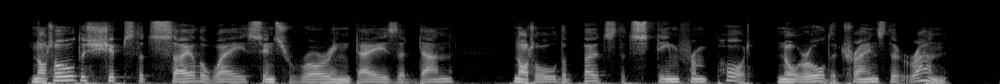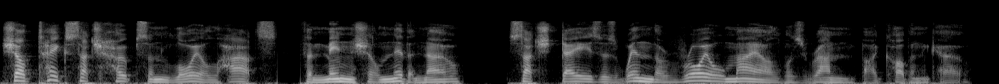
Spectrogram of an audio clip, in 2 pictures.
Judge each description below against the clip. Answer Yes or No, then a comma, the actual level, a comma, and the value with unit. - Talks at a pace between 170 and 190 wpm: No, average, 155 wpm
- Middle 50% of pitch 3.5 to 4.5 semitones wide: Yes, average, 3.8 semitones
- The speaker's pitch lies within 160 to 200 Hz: No, low, 120 Hz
